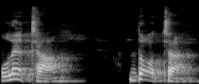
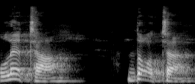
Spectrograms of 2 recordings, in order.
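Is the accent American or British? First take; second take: British; British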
